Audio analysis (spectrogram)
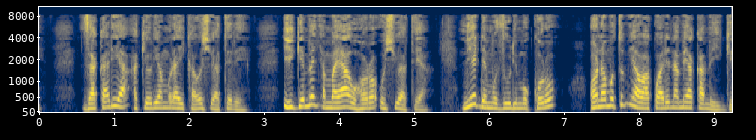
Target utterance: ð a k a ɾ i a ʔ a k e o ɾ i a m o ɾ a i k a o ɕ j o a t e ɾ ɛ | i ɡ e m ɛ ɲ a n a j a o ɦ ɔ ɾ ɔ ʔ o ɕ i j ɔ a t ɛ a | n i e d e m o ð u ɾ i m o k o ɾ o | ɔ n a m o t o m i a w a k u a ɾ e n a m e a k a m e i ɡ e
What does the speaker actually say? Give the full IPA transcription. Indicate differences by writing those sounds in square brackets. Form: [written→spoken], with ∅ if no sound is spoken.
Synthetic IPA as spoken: [ð→z] a k a ɾ i a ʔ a k e o ɾ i a m o ɾ a i k a o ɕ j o a t e ɾ [ɛ→e] | i ɡ e m ɛ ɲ a [n→m] a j a o ɦ ɔ ɾ ɔ ʔ o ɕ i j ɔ a t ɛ a | n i e d e m o ð u ɾ i m o k o ɾ o | ɔ n a m o t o m i a w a k [u→w] a ɾ e n a m e a k a m e i ɡ e

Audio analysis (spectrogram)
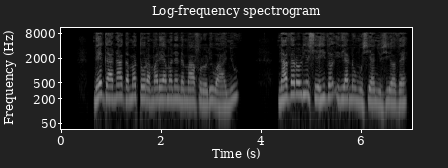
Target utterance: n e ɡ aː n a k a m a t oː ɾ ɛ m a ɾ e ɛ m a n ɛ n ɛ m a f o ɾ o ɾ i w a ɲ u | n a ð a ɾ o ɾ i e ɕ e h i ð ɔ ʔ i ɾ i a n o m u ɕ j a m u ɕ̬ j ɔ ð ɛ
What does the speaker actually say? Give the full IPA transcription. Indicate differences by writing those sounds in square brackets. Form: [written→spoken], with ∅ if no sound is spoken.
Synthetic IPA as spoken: n e ɡ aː n a [k→ɡ] a m a t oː ɾ [ɛ→a] m a ɾ e [ɛ→a] m a n ɛ n ɛ m a f o ɾ o ɾ i w a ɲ u | n a ð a ɾ o ɾ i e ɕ e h i ð ɔ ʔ i ɾ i a n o m u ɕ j a [m→ɲ] u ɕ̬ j ɔ ð ɛ

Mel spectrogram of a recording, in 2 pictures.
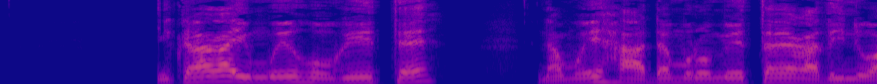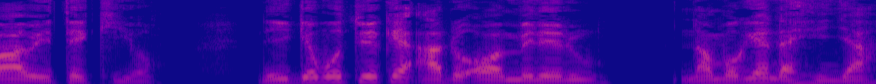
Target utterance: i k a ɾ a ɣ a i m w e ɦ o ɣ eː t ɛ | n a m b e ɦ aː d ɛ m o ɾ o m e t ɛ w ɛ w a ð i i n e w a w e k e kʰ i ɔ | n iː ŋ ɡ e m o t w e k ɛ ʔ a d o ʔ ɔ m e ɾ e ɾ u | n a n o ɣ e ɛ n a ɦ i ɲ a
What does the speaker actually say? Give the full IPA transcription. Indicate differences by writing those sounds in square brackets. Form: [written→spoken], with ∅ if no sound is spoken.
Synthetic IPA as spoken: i k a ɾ a ɣ a i m w e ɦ o ɣ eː t ɛ | n a m [b→w] e ɦ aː d ɛ m o ɾ o m e t ɛ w ɛ [w→ɣ] a ð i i n e w a w e [k→t] e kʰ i ɔ | n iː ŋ ɡ e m o t w e k ɛ ʔ a d o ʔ ɔ m e ɾ e ɾ u | n a [n→m] o ɣ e ɛ n a ɦ i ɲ a

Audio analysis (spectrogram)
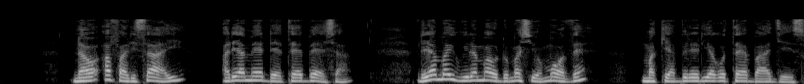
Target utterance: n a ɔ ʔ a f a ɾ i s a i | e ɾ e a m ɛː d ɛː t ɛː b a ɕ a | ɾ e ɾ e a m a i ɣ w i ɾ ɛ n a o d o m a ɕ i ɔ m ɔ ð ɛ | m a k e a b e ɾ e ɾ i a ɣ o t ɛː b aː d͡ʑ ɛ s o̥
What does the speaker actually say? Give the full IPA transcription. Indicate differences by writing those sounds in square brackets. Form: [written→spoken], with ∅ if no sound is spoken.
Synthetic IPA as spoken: n a ɔ ʔ a f a ɾ i s a i | [e→a] ɾ e a m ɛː d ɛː t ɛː b [a→ɛ] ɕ a | ɾ e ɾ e a m a i ɣ w i ɾ ɛ [n→m] a o d o m a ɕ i ɔ m ɔ ð ɛ | m a k e a b e ɾ e ɾ i a ɣ o t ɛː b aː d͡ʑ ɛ s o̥

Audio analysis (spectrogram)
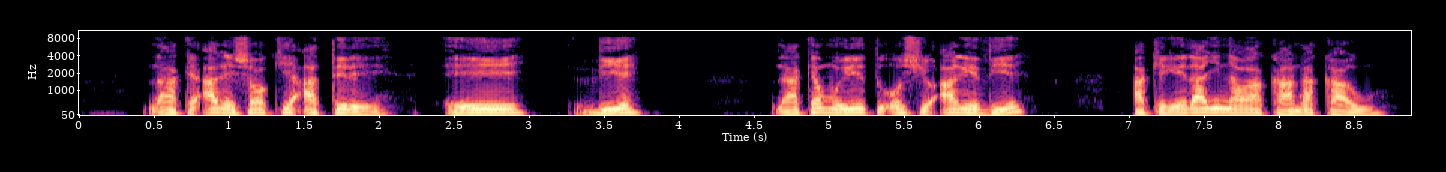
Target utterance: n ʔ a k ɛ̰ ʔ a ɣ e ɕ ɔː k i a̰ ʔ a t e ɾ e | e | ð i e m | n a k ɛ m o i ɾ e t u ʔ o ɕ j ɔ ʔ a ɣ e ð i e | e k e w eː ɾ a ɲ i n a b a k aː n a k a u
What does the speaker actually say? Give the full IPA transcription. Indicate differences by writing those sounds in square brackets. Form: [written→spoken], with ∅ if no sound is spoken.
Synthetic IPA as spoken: n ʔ a k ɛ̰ ʔ a ɣ e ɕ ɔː k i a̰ ʔ a t e ɾ e | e | ð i e [m→∅] | n a k ɛ m o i ɾ e t u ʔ o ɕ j ɔ ʔ a ɣ e ð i e | [e→a] k e [w→ɣ] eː ɾ a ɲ i n a [b→w] a k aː n a k a u

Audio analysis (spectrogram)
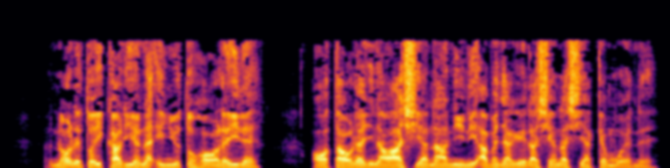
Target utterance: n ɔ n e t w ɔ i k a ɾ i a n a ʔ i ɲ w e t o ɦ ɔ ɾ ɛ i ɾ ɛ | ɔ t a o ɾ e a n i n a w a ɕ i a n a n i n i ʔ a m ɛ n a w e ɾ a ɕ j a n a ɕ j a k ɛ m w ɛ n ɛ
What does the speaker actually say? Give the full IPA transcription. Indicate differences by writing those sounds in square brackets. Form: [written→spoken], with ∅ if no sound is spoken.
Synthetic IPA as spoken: n ɔ n e t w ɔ i k a ɾ i [a→ɛ] n a ʔ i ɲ w e t o ɦ ɔ ɾ ɛ i ɾ ɛ | ɔ t a o ɾ e a [n→ɲ] i n a w a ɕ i a n a n i n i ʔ a m ɛ [n→ɲ] a [w→ɣ] e ɾ a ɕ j a n a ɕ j a k ɛ m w ɛ n ɛ

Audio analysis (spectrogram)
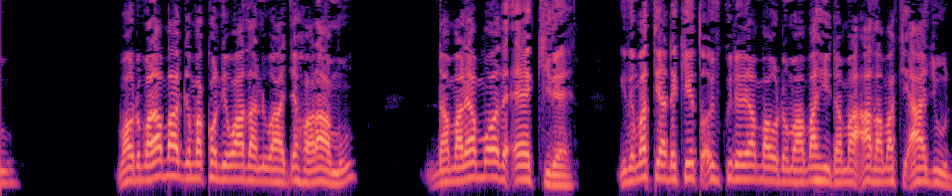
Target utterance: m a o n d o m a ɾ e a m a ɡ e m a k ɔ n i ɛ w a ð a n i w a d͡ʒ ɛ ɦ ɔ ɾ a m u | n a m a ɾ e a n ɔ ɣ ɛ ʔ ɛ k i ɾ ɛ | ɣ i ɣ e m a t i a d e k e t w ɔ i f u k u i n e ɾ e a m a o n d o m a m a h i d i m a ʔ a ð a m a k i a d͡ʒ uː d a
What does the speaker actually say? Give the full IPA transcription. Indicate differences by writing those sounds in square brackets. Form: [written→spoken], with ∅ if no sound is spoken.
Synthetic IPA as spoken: m a o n d o m a ɾ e a m a ɡ e m a k ɔ n i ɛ w a ð a n i w a d͡ʒ ɛ ɦ ɔ ɾ a m u | n a m a ɾ e a [n→m] ɔ [ɣ→ð] ɛ ʔ ɛ k i ɾ ɛ | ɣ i [ɣ→ð] e m a t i a d e k e t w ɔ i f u k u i n e ɾ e a m a o n d o m a m a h i d [i→a] m a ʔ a ð a m a k i a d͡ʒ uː d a

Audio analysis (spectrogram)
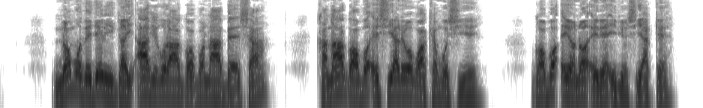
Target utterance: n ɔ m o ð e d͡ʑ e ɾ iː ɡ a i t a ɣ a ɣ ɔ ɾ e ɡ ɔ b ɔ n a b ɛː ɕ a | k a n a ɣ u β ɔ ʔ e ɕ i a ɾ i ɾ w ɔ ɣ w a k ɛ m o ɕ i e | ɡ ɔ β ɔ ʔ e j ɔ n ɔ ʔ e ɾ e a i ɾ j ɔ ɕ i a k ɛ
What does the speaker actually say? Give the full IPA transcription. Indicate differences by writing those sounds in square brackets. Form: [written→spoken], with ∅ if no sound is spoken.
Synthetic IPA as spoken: n ɔ m o ð e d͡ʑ e ɾ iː ɡ a i [t→ʔ] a ɣ [a→e] ɣ [ɔ→o] ɾ [e→a] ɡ ɔ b ɔ n a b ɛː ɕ a | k a n a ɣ [u→ɔ] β ɔ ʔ e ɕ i a ɾ [i→e] ɾ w ɔ ɣ w a k ɛ m o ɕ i e | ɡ ɔ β ɔ ʔ e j ɔ n ɔ ʔ e ɾ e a i ɾ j ɔ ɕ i a k ɛ

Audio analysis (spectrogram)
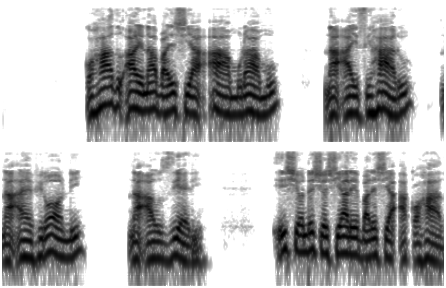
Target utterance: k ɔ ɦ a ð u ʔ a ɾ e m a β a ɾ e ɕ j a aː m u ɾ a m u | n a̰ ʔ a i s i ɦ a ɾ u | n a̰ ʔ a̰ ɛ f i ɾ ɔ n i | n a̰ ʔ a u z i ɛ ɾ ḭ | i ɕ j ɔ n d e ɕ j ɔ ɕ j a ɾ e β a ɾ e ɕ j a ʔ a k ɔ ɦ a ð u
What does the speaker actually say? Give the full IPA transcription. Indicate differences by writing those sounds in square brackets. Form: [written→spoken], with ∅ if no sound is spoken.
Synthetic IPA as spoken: k ɔ ɦ a ð u ʔ a ɾ e [m→n] a β a ɾ e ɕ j a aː m u ɾ a m u | n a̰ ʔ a i s i ɦ a ɾ u | n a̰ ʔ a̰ ɛ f i ɾ ɔ n i | n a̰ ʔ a u z i ɛ ɾ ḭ | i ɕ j ɔ n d e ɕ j ɔ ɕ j a ɾ e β a ɾ e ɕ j a ʔ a k ɔ ɦ a ð u

